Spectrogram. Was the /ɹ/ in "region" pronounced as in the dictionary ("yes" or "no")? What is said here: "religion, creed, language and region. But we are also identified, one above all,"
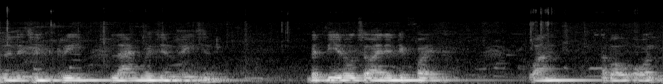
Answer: no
